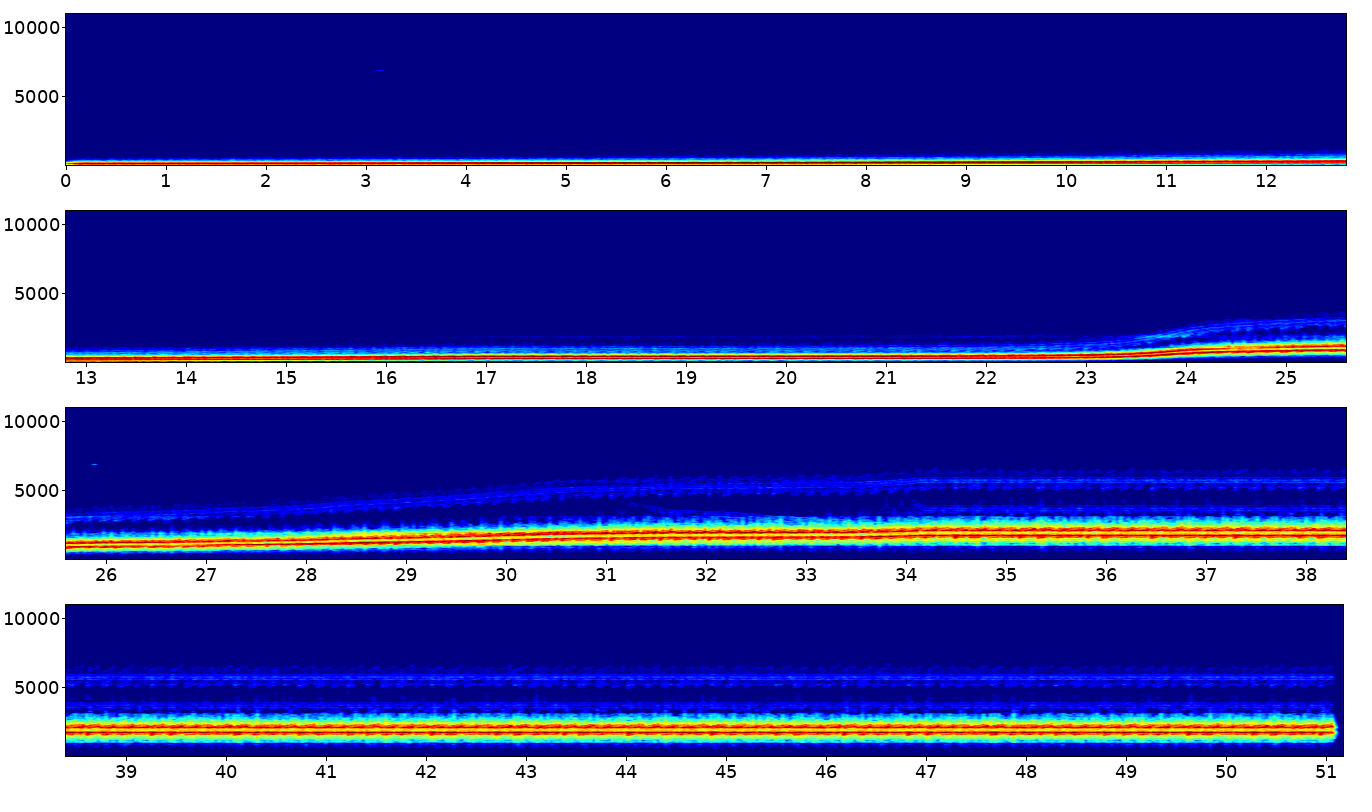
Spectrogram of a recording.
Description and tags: A long pitch-rising sound from an Analog Box circuit originally designed to make a sound similar to the ship's phaser in Star Trek (original series). It didn't do that very well, but it still makes an interesting modulated sound. In this excerpt, I was manually shifting the frequency, and I let it move a bit too quickly during one part. Oh well, it's yet another variation on a theme that may or may not be useful to you somewhere, for something.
